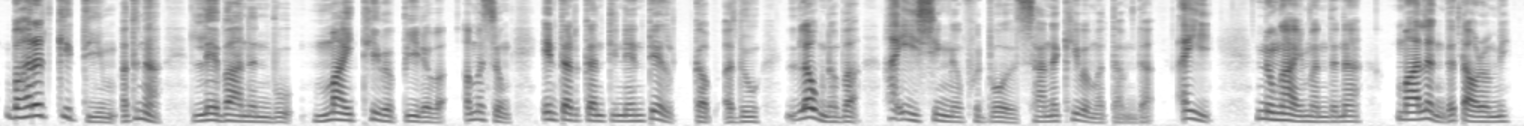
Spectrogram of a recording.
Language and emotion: Manipuri, happy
